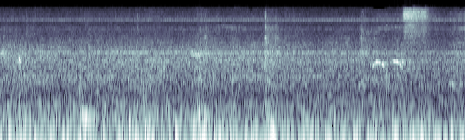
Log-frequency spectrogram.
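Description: A Sri Lanka Railways train rumbling steadily as it moves away past a level crossing.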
